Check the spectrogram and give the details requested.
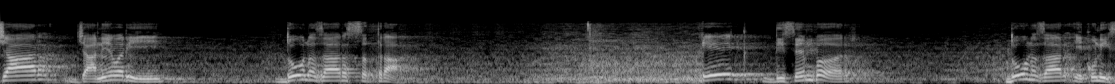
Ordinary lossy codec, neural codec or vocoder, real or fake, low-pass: none; codec, 16 kHz, 8 kbps, FreqCodec, larger model; fake; none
